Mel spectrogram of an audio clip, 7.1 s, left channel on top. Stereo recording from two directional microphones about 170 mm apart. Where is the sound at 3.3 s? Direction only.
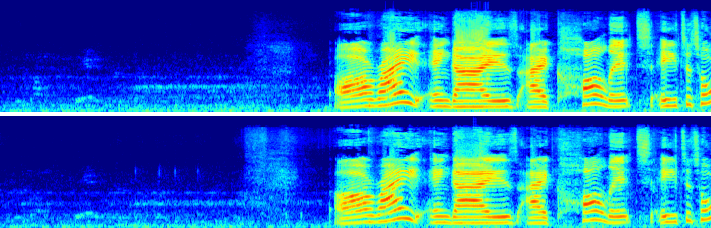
20° right (ahead or behind).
